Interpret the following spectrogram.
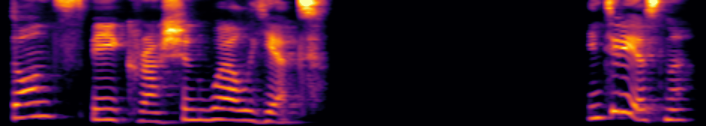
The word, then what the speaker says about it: интересно: Why is it on the first syllable in холодно, on the third in интересно, and on the last in хорошо?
